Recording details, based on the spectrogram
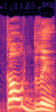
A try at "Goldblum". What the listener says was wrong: Yeah, you're saying Golden Bloom.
